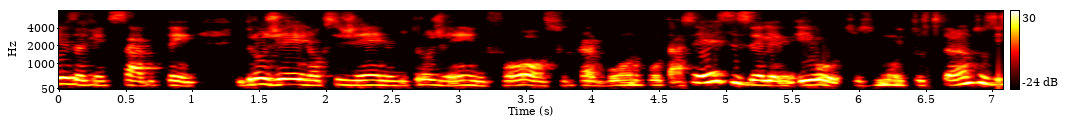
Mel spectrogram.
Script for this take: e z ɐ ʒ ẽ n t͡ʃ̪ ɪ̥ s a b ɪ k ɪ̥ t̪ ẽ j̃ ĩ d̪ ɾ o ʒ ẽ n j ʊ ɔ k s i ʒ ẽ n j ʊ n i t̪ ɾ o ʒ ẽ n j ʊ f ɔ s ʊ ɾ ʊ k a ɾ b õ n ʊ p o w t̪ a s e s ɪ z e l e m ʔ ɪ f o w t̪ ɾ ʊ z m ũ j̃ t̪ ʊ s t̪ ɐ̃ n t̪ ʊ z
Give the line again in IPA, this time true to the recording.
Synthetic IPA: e z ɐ ʒ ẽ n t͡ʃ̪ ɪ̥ s a b ɪ k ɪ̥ t̪ ẽ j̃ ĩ d̪ ɾ o ʒ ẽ n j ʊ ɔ k s i ʒ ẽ n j ʊ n i t̪ ɾ o ʒ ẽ n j ʊ f ɔ s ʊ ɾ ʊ k a ɾ b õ n ʊ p o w t̪ a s e s ɪ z e l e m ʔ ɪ o w t̪ ɾ ʊ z m ũ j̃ t̪ ʊ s t̪ ɐ̃ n t̪ ʊ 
